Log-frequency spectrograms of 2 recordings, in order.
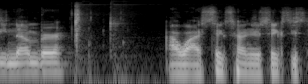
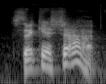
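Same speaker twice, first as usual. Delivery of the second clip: retold call of the move, raised pitch, falling end; announced attack; 6 semitones higher than usual. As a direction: state it as a declaration, pitched up. Acted quote, character announces attack.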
